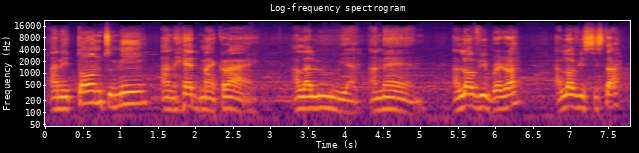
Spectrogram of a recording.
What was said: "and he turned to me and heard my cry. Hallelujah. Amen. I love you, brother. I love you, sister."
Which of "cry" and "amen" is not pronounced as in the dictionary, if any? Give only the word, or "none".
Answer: none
